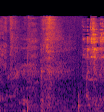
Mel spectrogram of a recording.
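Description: Glasses and cutlery clinking in a pub room, with a couple of sharp knocks about half a second and a second and a half in.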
